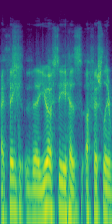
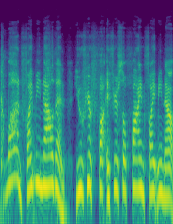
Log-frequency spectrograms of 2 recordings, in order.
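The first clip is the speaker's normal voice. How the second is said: very high-pitched, taunting yelling and screaming; 13 semitones higher, 3 dB louder than usual. Retelling how a fighter screamed at an opponent in a hotel: imitating Marvin Vettori screaming. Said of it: "He's just screaming at him".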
